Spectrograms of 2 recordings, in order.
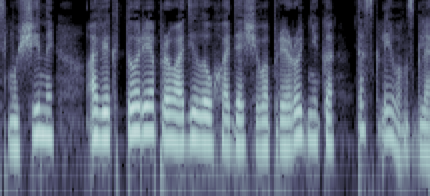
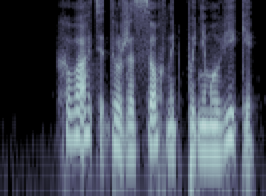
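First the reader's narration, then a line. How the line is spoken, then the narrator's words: Smirking snort. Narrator (Russian): хмыкнул Мартин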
